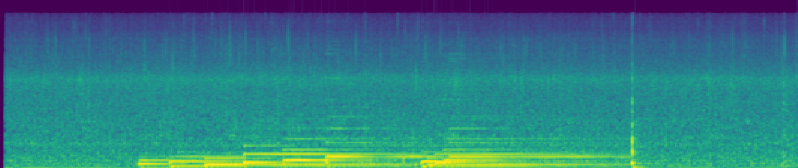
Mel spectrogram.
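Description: Steady rain, joined about two seconds in by a slow phrase of sustained musical notes that ends with a sharp knock near the end.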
